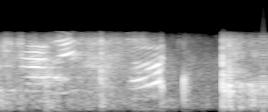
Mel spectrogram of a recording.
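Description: A person's voice talking, with short upward-gliding calls about a second in and a brief pause just before the end.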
